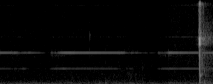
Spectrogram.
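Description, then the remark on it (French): A faint, thin electronic beep from a dishwasher signalling the end of its cycle, ending in a brief sharp click. No one speaks. “c'est la fin du lave-vaisselle.”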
